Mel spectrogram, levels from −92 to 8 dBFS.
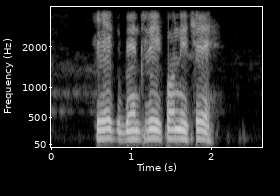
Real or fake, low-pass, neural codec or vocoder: real; 3.6 kHz; none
